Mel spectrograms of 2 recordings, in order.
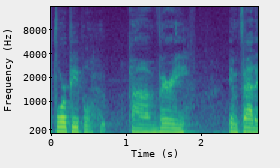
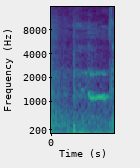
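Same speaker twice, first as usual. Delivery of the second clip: short laugh; 3 dB louder than usual. Real, not acted. Laughs at his joke.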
